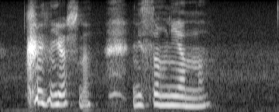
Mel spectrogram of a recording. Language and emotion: Russian, positive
